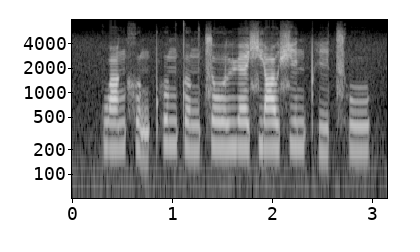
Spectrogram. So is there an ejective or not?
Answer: no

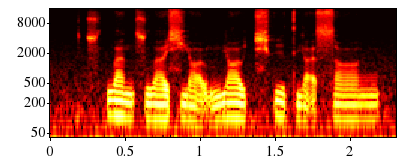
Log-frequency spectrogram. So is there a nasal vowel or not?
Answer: no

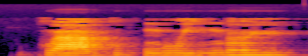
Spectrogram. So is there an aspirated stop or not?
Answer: no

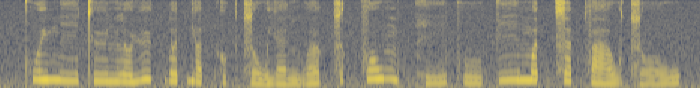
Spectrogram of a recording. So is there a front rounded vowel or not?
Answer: yes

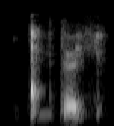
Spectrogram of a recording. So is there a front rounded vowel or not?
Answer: no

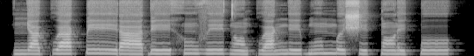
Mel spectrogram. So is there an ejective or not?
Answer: no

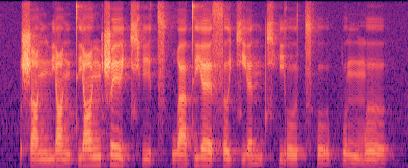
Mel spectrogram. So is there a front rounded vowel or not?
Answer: no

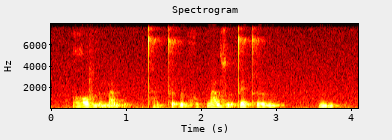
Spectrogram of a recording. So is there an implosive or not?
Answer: yes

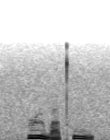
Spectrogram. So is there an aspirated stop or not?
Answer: yes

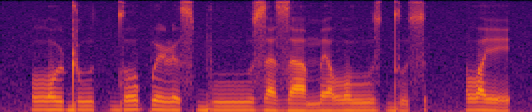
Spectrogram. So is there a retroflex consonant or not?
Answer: yes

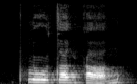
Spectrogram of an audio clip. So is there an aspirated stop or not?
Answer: yes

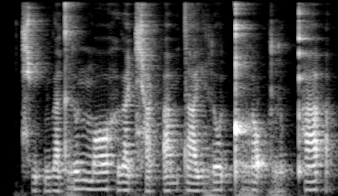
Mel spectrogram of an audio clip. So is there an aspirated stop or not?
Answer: yes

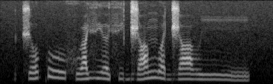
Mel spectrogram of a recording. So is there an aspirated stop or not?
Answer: no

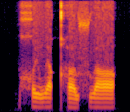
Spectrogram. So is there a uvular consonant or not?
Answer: yes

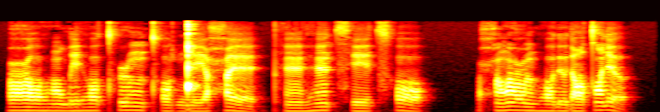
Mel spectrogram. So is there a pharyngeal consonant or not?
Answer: yes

